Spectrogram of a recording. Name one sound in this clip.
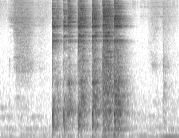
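Seeds rattle as they pour onto a metal plate.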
